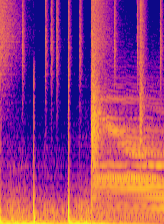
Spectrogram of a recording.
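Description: Synced electronic drum pattern from a Korg Volca Drum: deep kick drums that drop sharply in pitch, about two a second, over a heavy bass with short hi-hat ticks. About one and a half seconds in, a held synth chord from the Arturia MicroFreak comes in.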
